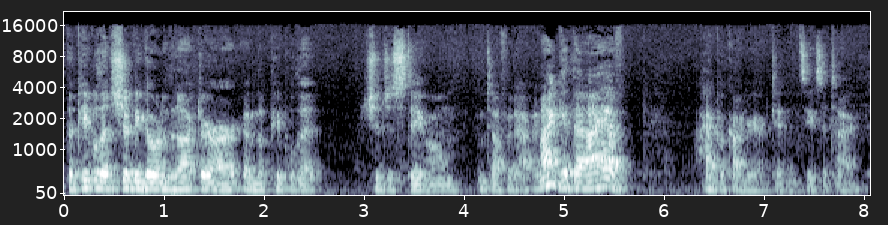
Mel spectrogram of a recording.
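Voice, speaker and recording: A man's voice: mid-range voice, brisk. A man co-hosting a podcast in casual chat, blunt and swearing freely, with restarts as he goes. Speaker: podcast co-host. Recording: roomy with faint noise.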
